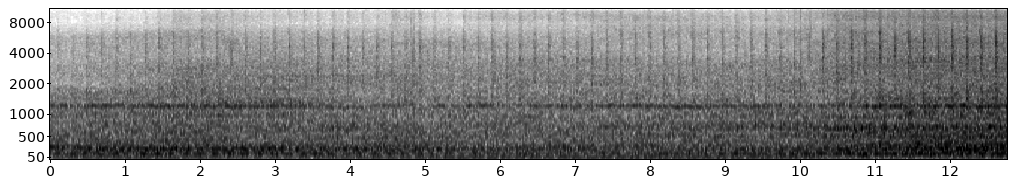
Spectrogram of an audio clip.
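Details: 1998 Range Rover P38 at idle: steady, fairly heavy top-end ticking that keeps time with engine speed; heavier than before but still seemingly at valve speed; cause not pinned down.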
